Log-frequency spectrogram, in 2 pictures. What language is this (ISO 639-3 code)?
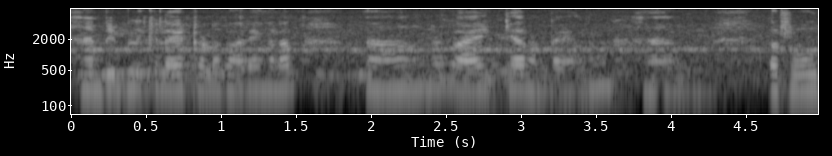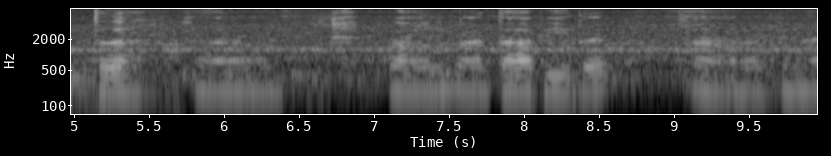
mal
